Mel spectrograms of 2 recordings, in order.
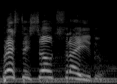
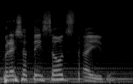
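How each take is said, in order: First: It is said in a commanding prophet's voice. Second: It is said gently and lovingly.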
